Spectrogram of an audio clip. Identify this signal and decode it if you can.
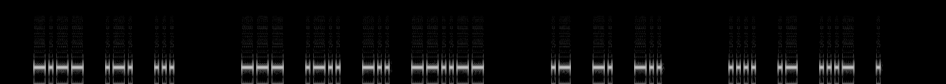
Morse code, heard as a keyed tone, about 32 wpm, spaced as for 23 wpm, 800 Hz. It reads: YRS OLD, AND HAVE
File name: (spaced) / QSOs Spaced-mp3s / WA7QOX 2 @30 sp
